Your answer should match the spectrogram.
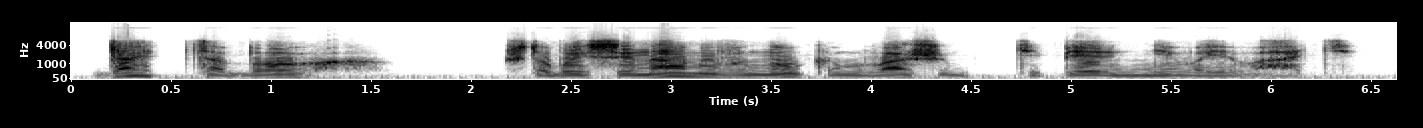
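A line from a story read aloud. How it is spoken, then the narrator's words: Said quietly. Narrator (Russian): Анастасия тихо сказала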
